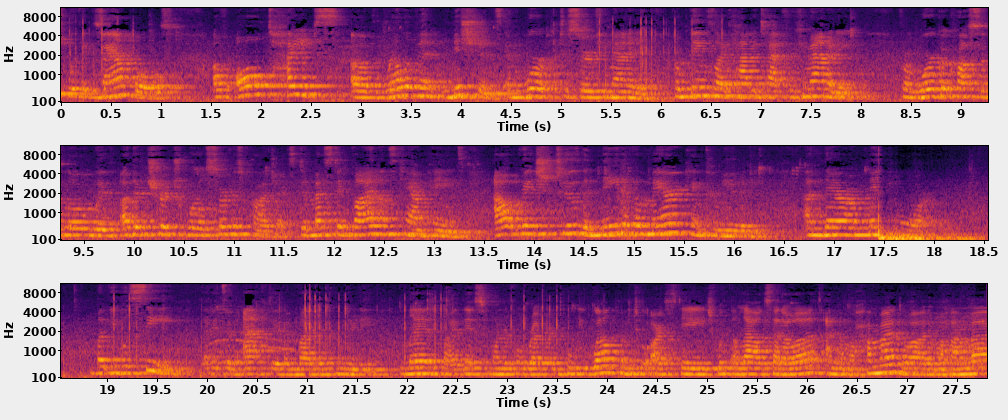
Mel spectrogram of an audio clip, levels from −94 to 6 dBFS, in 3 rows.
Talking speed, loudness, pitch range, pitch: 160 wpm, -19 LUFS, 195-260 Hz, 230 Hz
